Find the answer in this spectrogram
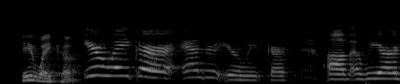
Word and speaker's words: Earwaker: Earwaker.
